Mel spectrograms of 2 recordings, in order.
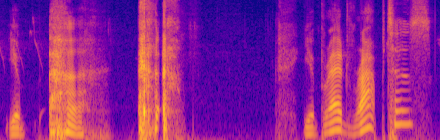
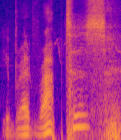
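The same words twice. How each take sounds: First: Slow, rising, disbelieving; incredulous question. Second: Said in the usual way. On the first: Shown as a demonstration. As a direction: drag it out in disbelief. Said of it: "I would have delivered it like that". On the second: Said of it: "I didn't deliver that right".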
